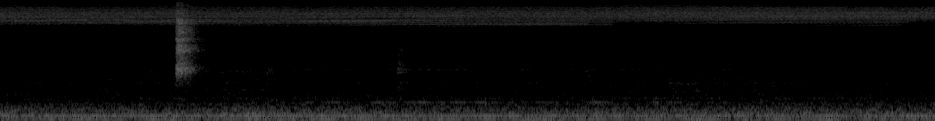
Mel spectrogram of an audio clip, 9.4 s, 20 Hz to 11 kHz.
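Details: An unbroken high-pitched buzzing trill of grass insects fills a Jeju night at Aewol in July 2022, steady throughout over a low background hum, broken once by a sharp click near the start.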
